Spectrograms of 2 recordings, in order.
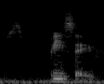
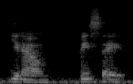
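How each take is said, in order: First: Whispered "Just be safe", softer and breathed out. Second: Said in the usual way. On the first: Real, not acted. Vlogger whispering a last warning to viewers about vacations.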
